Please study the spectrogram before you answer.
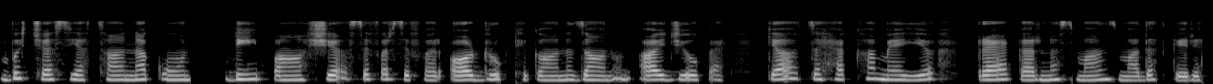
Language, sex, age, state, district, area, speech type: Kashmiri, female, 18-30, Jammu and Kashmir, Ganderbal, rural, read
